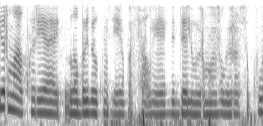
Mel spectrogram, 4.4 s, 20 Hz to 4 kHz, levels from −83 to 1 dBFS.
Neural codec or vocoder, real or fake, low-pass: codec, 44.1 kHz, 3.4 kbps, Pupu-Codec; fake; 3.6 kHz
